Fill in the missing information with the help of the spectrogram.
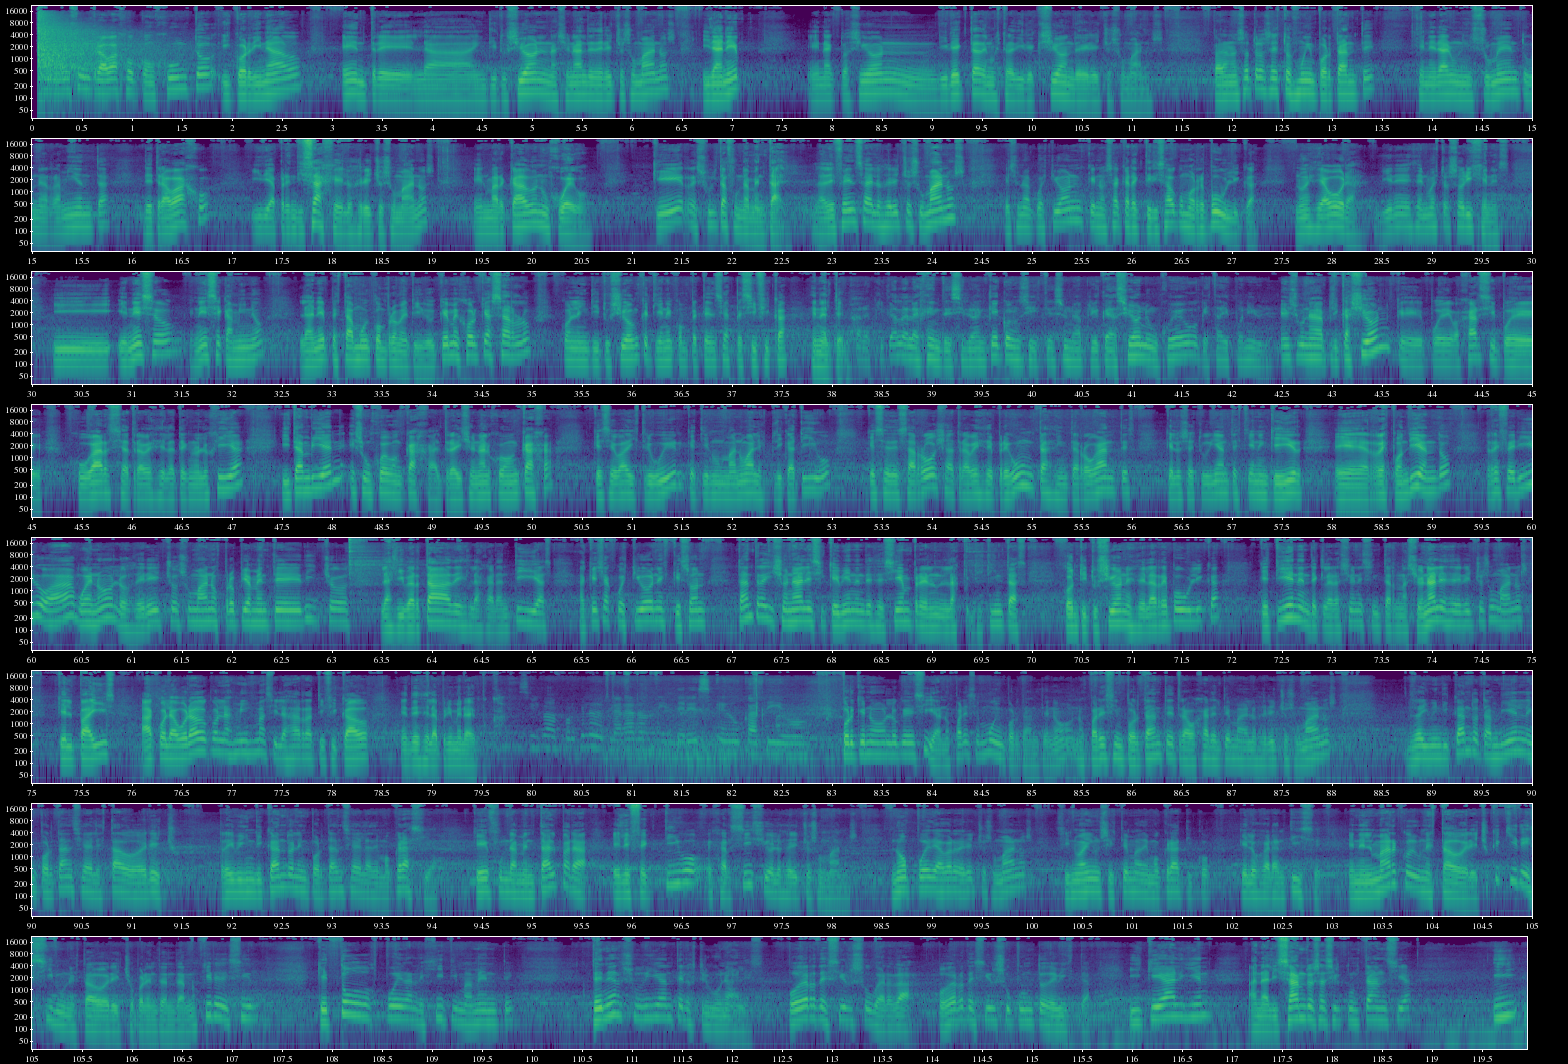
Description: Declaraciones a la prensa del presidente de ANEP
